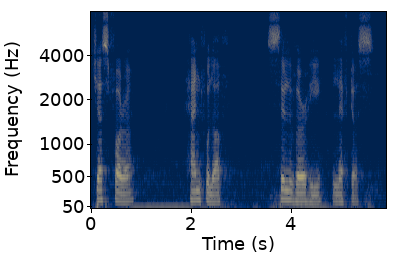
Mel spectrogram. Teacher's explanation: one stress syllable followed by two unstressed ones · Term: dactyl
